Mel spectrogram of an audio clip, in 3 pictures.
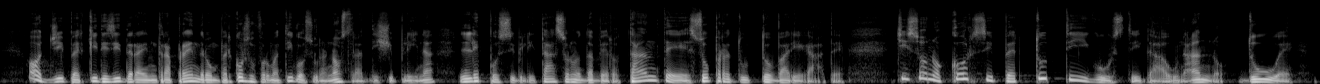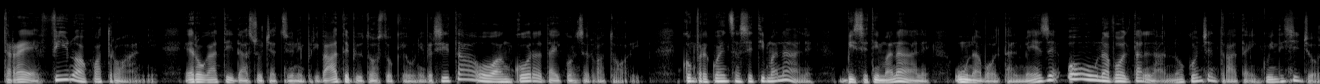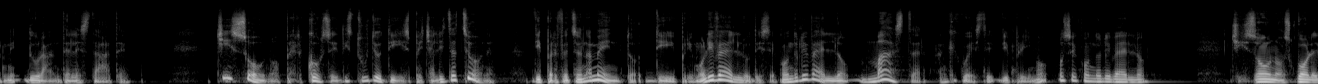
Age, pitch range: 40-59, 100-155 Hz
